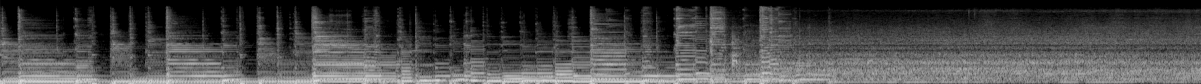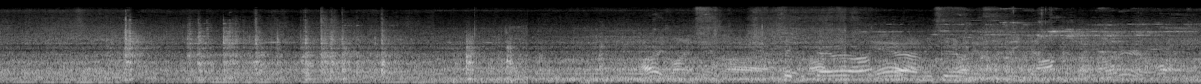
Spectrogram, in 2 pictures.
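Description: Plucked guitar music for the first several seconds, then a tracked John Deere logging machine running at a log landing: a steady diesel engine and hydraulic noise, with scattered knocks of logs being handled by its boom grapple.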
